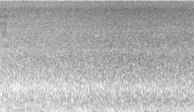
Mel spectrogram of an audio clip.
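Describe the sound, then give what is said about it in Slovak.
The Lučanský waterfall roars, its steady, dense rush of white noise filling the whole range at a constant loudness, with faint low rumbling pulses underneath. No one speaks. “Katka, ako sa volá tento vyparádený vodopád?”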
